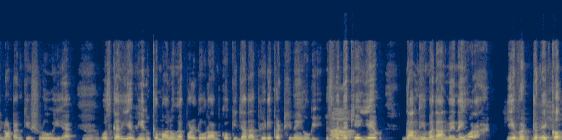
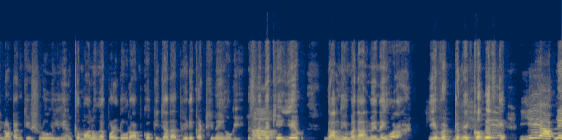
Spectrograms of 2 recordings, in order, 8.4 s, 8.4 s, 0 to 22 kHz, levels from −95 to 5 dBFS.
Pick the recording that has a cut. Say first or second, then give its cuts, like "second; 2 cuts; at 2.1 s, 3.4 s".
second; 1 cut; at 1.0 s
